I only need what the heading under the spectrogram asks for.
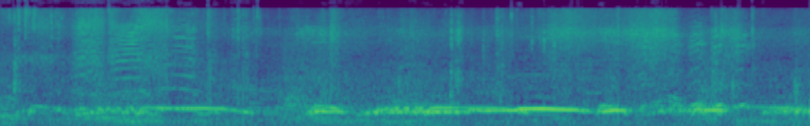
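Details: Pet doves kept in a cage, cooing in the morning: a near-continuous run of low, mellow, slightly rising coos with a short dip in loudness around two seconds, with some hiss behind.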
